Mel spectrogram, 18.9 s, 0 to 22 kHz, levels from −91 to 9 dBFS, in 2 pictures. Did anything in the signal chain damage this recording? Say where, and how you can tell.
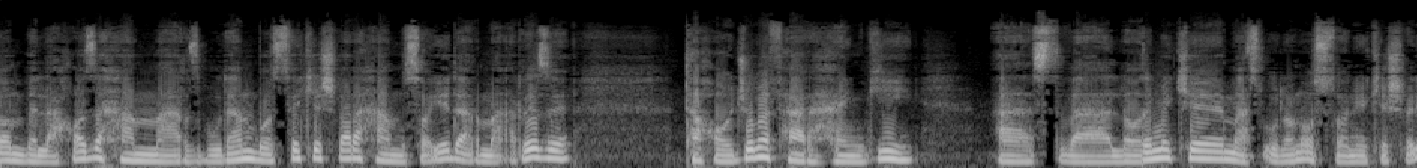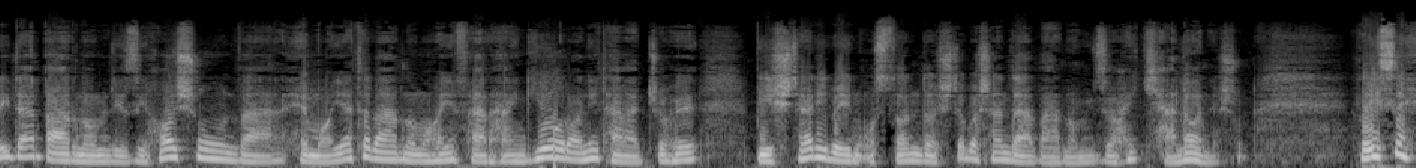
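Yes. At 7.61–7.65 s and 13.13 s the audio jumps ahead. Compressed frames were skipped at the codec, dropping a few 20 ms frames each time.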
